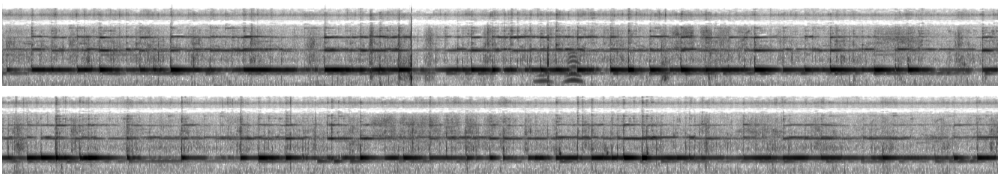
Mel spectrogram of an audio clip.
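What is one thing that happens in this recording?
Hooves patter on a dusty dirt track.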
